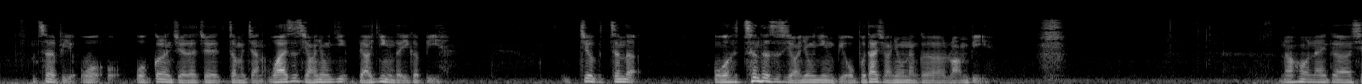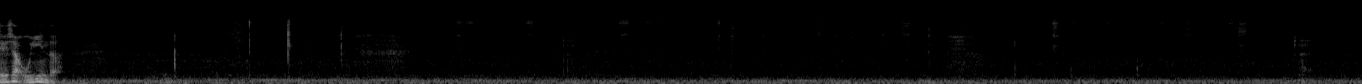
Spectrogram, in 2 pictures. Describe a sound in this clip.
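A pen nib scratches softly on paper.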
